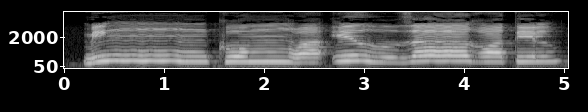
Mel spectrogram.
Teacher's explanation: Za panjang dua ketukan karena ada Alif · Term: Mad asli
